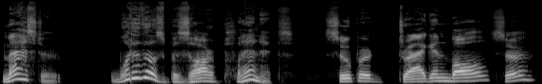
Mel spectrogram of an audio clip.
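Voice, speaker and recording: An arrogant young apprentice deity from an anime dub. His phrasing is formal and exact, his politeness edged with righteous menace. The pitch travels widely, and the sound is very dry. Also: big pitch swings, slow, no room sound. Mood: curious. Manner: formal, haughty, precisely worded.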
